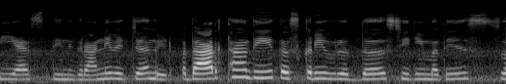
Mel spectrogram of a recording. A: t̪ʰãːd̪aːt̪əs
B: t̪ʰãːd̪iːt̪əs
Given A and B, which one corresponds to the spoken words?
B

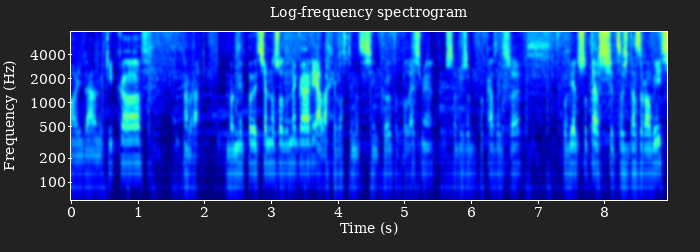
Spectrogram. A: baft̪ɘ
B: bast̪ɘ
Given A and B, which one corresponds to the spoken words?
A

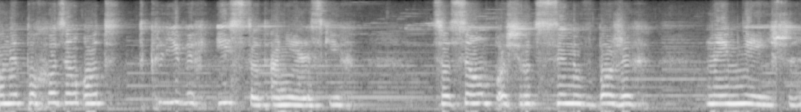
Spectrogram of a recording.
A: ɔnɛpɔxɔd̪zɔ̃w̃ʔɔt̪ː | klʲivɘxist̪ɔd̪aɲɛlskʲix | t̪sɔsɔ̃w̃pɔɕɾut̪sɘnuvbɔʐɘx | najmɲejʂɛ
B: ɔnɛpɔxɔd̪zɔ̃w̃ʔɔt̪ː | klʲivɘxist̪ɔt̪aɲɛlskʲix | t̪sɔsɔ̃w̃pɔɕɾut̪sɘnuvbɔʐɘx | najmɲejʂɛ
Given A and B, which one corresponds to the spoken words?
B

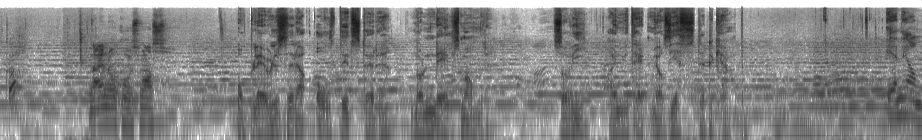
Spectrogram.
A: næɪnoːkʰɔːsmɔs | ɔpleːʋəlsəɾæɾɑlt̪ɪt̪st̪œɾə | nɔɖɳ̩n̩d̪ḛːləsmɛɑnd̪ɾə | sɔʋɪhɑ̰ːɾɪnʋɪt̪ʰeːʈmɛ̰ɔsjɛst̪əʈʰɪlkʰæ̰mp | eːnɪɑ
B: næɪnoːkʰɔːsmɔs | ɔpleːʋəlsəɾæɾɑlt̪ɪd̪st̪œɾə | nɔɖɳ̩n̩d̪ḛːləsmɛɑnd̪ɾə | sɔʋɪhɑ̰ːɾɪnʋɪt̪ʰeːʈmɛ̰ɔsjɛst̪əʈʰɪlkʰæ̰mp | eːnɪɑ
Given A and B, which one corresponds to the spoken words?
B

